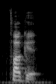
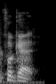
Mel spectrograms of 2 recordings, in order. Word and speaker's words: Phuket: and fucking first off, the name of the place, Phuket, Fuck it. right? Fuck it. Well, Phuket, technically, I think, but fuck it. They pronounce it Phuket, Yeah, Phuket.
